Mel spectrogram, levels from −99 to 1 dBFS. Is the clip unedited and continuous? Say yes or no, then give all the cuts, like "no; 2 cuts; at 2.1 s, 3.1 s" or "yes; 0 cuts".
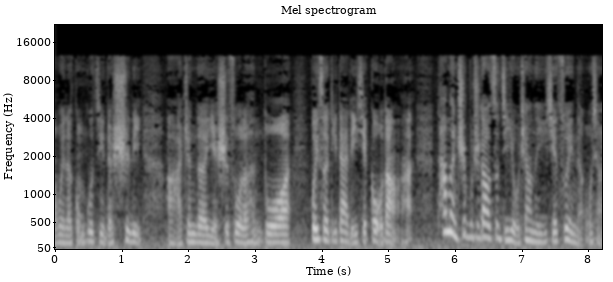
no; 1 cut; at 5.6 s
